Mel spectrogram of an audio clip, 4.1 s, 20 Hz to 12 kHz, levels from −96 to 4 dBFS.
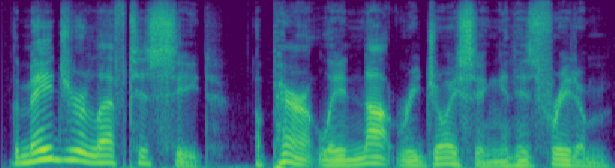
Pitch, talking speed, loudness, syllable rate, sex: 110 Hz, 160 wpm, -19 LUFS, 5.0 syllables/s, male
